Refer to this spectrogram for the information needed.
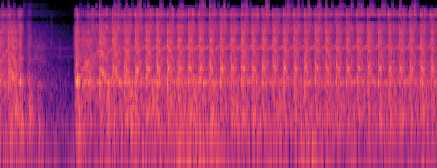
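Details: Diesel engine, battery charged five hours, while bleeding fuel at an injector: starter churns steadily at about three beats a second and it never fires; cranks but won't start, dash shows engine malfunction, air in fuel suspected.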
